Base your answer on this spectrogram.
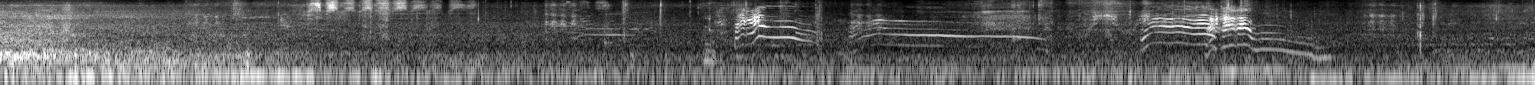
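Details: Tabby street cat, living outdoors among stray cats, jealously attacking and pushing away other cats that approach; a series of drawn-out, wavering meows with rich harmonics, some sliding downward, over steady low traffic rumble and faint voices.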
